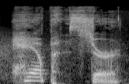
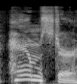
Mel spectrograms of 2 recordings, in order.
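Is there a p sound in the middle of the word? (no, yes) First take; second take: yes; no. First: A p sound is inserted before the s. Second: No p sound is inserted before the s. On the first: The speaker calls it wrong. "I thought it was Hamp-ster. ... with a P" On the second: The speaker calls it right. "of course it's hamster"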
